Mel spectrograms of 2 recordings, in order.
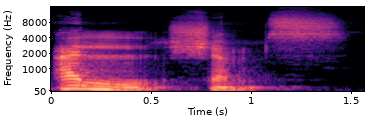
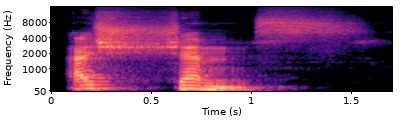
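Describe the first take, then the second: First: The l is pronounced clearly before sh. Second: The l blends into a doubled sh sound. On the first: The speaker calls it wrong. "We don't say al-shams" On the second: The speaker calls it right. "we assimilate the lam into the first letter"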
